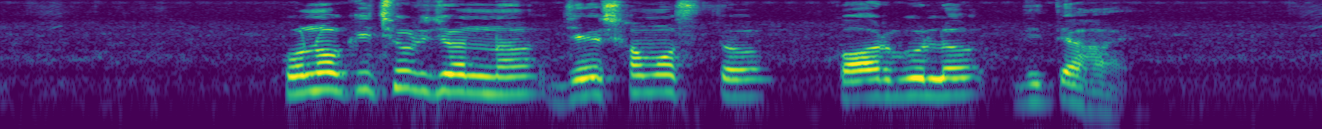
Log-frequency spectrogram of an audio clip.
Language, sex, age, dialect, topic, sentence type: Bengali, male, 51-55, Standard Colloquial, banking, statement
